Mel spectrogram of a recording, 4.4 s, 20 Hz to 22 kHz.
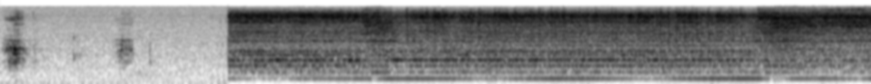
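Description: Homemade 40-ton hydraulic forging press running, its electric hydraulic pump unit switching on about a second in with a steady whine and hiss as it drives the ram down toward its limit stop.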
